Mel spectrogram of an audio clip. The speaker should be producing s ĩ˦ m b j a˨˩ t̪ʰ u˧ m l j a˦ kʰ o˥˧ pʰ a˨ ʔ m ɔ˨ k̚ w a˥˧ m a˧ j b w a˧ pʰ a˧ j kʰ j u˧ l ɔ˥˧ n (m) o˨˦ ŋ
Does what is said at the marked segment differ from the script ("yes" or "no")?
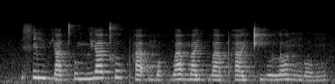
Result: yes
